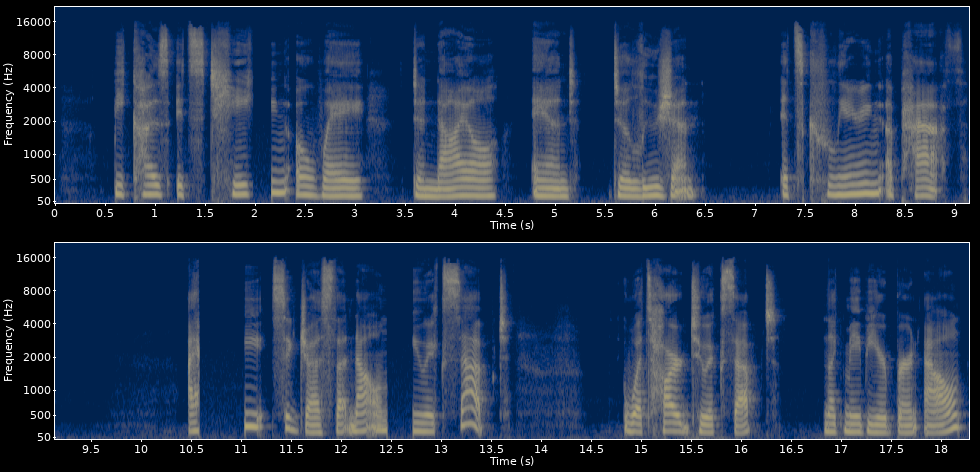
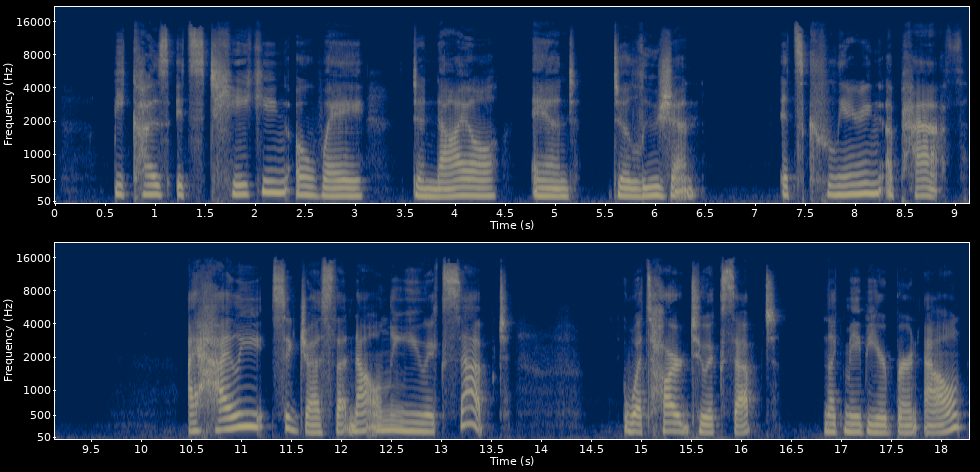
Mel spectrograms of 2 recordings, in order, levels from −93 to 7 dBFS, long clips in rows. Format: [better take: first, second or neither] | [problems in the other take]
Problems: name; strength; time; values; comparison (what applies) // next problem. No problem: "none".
second | audio cutting out; at 2 s, at 11 s and at 12 s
